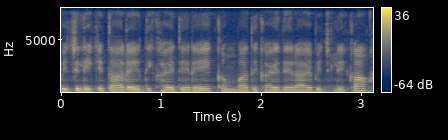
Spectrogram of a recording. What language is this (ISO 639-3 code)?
hin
